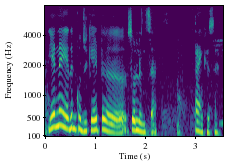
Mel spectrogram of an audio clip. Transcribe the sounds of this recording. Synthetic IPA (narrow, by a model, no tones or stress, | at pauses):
ɛnːɐɛðɯnɯkɔɲd͡ʒõkeːʈːɯsɔlːɯŋɡɐsaːɾ | t̪ʰaːŋkjuːsaːɾ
